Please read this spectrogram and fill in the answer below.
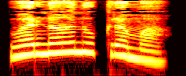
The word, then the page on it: ವರ್ಣಾನುಕ್ರಮ: Kannada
